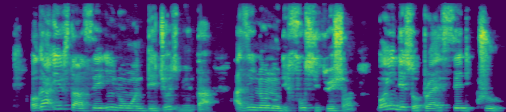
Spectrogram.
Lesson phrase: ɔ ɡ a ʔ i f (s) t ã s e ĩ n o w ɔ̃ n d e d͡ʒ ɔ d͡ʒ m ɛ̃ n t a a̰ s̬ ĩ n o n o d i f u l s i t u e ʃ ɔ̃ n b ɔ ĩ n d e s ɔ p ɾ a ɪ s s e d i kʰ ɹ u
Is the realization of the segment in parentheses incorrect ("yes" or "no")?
no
